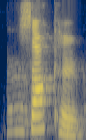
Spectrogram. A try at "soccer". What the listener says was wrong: Không có phải là sock mà là soccer.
